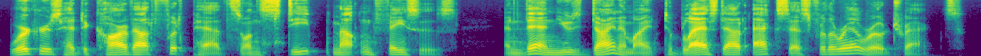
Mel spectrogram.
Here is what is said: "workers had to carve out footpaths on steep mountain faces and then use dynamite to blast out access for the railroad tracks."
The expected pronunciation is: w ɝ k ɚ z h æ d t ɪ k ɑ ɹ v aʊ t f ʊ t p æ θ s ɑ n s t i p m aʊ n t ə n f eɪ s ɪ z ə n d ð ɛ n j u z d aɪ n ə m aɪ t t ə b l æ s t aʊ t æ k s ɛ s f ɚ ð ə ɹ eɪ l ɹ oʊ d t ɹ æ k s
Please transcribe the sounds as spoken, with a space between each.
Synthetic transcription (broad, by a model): w ɝ k ɚ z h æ d t ɪ k ɑ ɹ v aʊ t f ʊ t p æ θ s n s t i p m aʊ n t n f eɪ s ɪ z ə n ð ɛ n j u z d aɪ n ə m aɪ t t ə b l æ s t aʊ t æ k s ɛ s f ɚ ð ə ɹ eɪ l ɹ oʊ d t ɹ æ k s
